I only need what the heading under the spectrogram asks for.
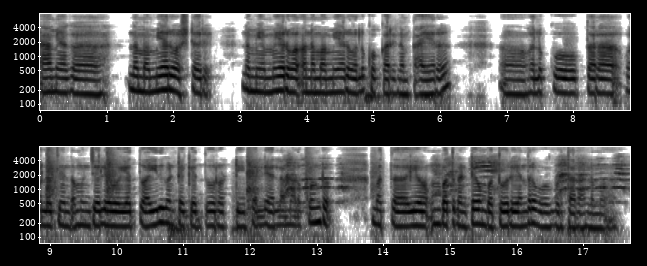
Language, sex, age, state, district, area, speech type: Kannada, female, 30-45, Karnataka, Dharwad, rural, spontaneous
